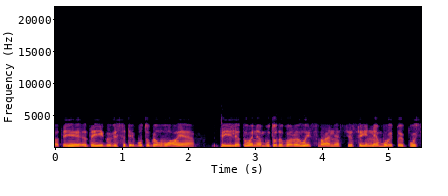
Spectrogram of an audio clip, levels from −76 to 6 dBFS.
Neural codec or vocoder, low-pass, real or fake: codec, 16 kHz, 8 kbps, FreqCodec, larger model; 7.2 kHz; fake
